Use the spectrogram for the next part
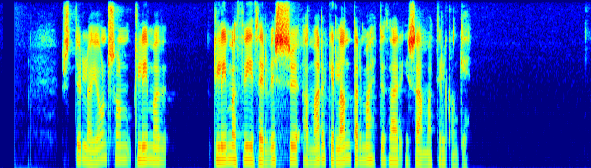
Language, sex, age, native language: Icelandic, female, 60-69, Icelandic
